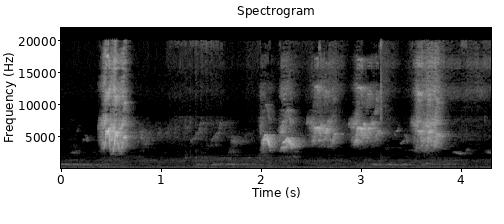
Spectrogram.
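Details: Early February morning, a male house sparrow chirps: one sharp cheep, then a quick run of four or five bright chirps after a short pause, over a faint low hum.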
